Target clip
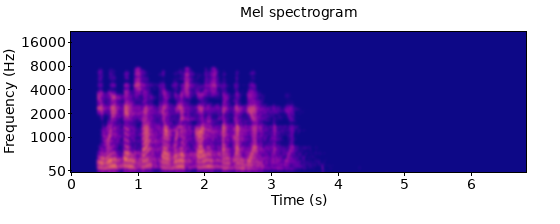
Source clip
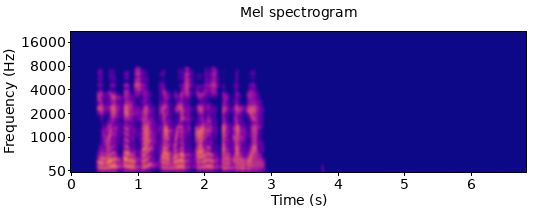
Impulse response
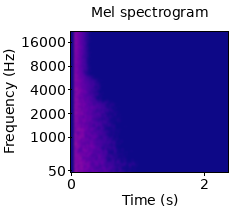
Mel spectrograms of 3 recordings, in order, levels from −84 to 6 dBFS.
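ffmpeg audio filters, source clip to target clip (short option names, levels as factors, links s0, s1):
-filter_complex "[0:a]asplit=2[s0][s1];[s1]adelay=559.8,volume=0.126,highshelf=f=4000:g=-12.6[s2];[s0][s2]amix=inputs=2:normalize=0,asplit=2[s3][s4];[1:a]atrim=start_sample=2205,asetrate=38367,aresample=44100[s5];[s4][s5]afir=irnorm=-1:irlink=0,volume=0.15[s6];[s3][s6]amix=inputs=2:normalize=0,volume=0.531"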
